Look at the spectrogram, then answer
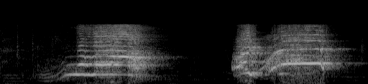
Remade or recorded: recorded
